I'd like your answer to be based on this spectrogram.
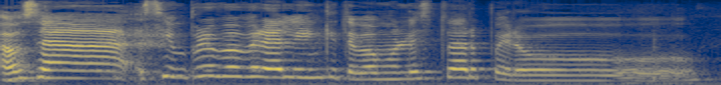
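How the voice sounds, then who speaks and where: A woman's voice: high voice, moderate pace, creaky, bright, forceful tone. A woman in casual chat, dropping wry interjections.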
